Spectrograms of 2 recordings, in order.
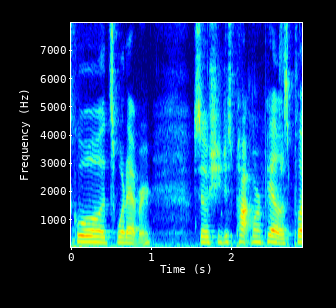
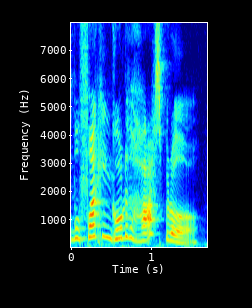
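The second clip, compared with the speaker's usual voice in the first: higher, louder exasperated order; exasperated yell; 9 semitones higher, 7 dB louder than usual. Retold or imitated. To his sick girlfriend on the phone, exasperated yell. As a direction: snap at her to just go. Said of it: "And I said".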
